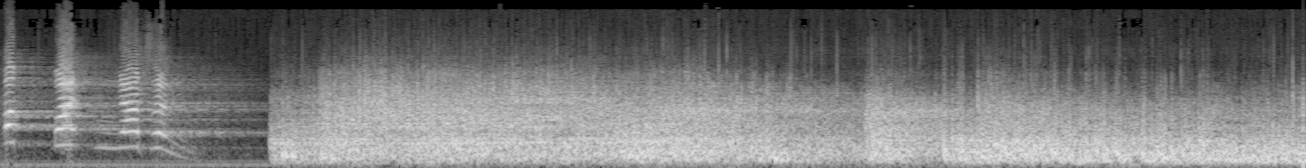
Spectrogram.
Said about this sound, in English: Yes, a massive explosion had brought the statue of Nelson and the upper part of the pillar crashing into O'Connell Street.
